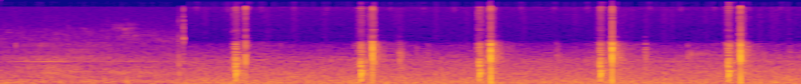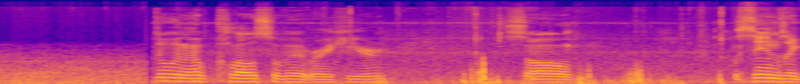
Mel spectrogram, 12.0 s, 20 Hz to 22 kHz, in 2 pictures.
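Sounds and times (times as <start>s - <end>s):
wind noise: 0.0s - 7.2s, 8.4s - 12.0s
air pistol shots cracking: 1.7s - 2.0s, 2.6s - 3.0s, 3.6s - 4.8s, 5.4s - 5.7s.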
